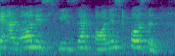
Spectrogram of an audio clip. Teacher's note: your H is silent. The consonant sound is silent here, but the vowel sound is there.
